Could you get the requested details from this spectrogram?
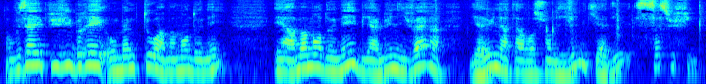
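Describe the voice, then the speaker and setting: A French-speaking card reader giving a spiritual guidance reading, talking slowly with many hesitations and asides to spirit guides. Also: mid-range voice, warm tone, slight background noise. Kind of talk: tarot-style guidance reading to camera.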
